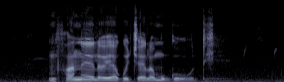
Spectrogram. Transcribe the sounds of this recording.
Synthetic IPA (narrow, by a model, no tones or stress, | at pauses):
ɱfanɛlɔjakut͡ʃʼɛlamuɡoːd̥ʱi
